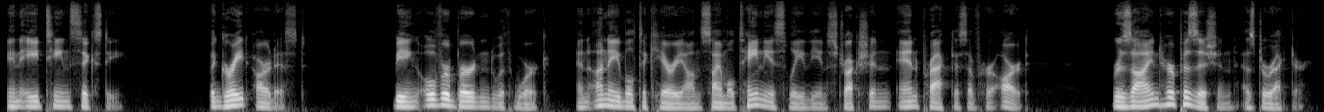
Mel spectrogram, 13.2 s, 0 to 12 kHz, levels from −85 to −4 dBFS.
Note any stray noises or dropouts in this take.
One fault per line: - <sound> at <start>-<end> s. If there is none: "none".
none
